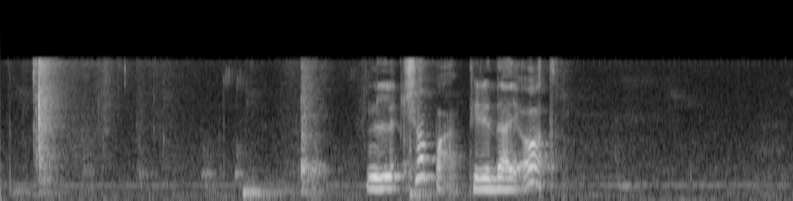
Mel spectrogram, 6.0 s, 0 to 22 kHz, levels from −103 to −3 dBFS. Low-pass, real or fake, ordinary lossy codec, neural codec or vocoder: 7.2 kHz; fake; none; vocoder, 44.1 kHz, 128 mel bands every 512 samples, BigVGAN v2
